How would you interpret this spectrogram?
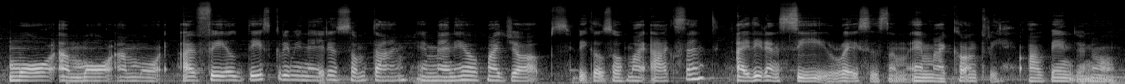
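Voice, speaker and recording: Interviewee: woman, Venezuelan Spanish accent, non-native halting phrasing, gravelly fry, faint music underneath. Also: on the low side, darkish tone. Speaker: documentary interviewee. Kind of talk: personal account to camera.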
